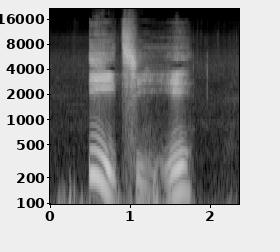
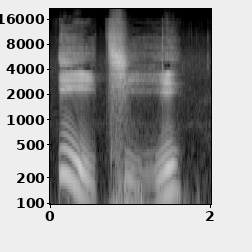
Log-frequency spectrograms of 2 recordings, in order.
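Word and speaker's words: 一起: 一起, 一起, meaning together.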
